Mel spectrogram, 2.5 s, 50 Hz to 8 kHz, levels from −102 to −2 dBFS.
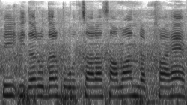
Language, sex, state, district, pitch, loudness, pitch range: Hindi, female, Uttar Pradesh, Shamli, 225 Hz, -13 LUFS, 220-230 Hz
